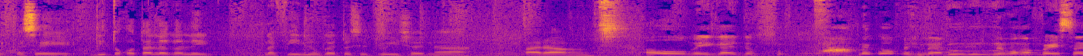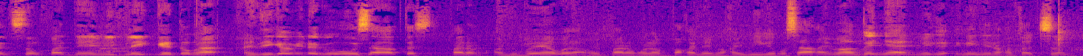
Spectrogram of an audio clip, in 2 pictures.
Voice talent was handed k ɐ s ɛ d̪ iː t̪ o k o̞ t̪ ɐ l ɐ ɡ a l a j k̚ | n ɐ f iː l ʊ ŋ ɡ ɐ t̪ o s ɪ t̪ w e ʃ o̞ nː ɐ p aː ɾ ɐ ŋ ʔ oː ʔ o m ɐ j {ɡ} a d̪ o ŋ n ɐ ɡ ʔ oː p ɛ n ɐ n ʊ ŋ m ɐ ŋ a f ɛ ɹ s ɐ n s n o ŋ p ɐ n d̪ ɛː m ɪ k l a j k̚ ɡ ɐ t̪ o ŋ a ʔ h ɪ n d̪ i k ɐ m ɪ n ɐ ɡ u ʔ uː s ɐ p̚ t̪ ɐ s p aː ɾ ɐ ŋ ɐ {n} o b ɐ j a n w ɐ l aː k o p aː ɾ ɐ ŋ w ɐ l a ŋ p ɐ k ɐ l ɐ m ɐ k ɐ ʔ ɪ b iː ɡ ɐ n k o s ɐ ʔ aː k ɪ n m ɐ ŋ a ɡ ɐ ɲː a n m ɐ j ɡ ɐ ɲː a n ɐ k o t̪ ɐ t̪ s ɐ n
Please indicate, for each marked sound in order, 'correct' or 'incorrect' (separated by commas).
correct, correct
